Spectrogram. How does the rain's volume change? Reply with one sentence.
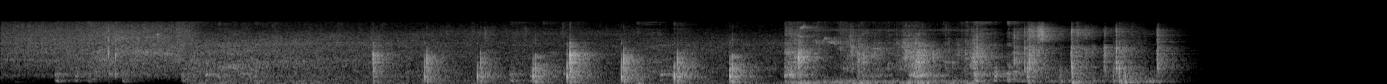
The loudness of the rain goes down.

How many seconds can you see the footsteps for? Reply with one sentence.
You can hear the footsteps for 8 seconds altogether.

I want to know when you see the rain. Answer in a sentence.
You can hear the rain from 0.0 to 8.1 s.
